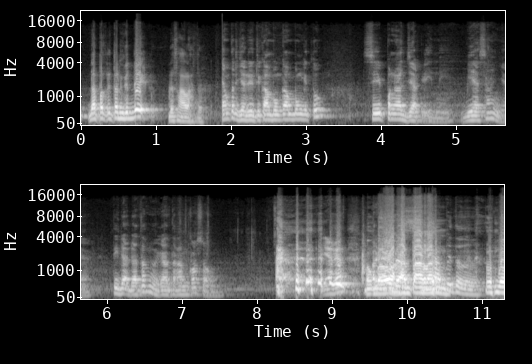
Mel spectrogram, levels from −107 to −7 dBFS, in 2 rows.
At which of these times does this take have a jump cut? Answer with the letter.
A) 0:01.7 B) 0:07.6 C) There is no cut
A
